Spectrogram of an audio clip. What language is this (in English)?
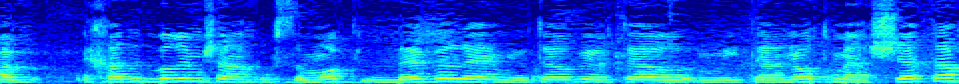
Hebrew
